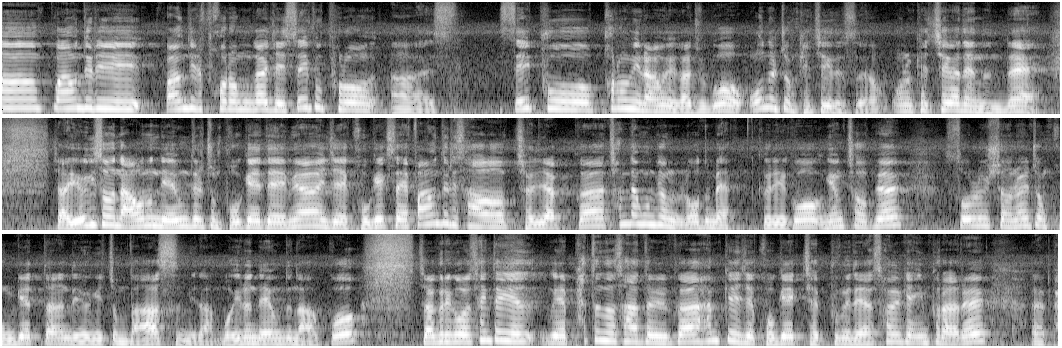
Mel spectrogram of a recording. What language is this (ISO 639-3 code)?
kor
